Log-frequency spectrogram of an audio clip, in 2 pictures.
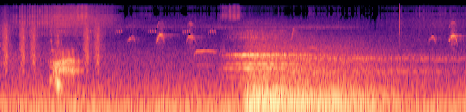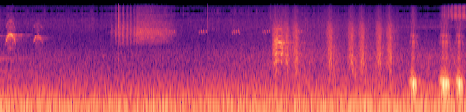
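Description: A big cat snarls and attacks in a game.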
